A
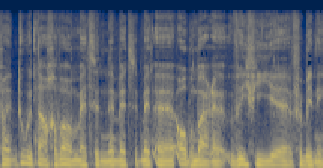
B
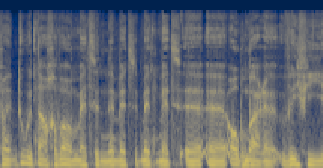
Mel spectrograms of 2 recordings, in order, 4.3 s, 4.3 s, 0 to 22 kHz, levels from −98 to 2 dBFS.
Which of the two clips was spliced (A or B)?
A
